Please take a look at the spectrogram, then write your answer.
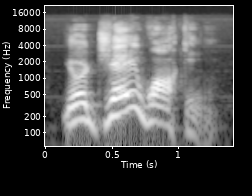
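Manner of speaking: loud, high-pitched yell. Retelling a reply to an officer after nearly hitting him: retelling own shout. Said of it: "I shouted to him".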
